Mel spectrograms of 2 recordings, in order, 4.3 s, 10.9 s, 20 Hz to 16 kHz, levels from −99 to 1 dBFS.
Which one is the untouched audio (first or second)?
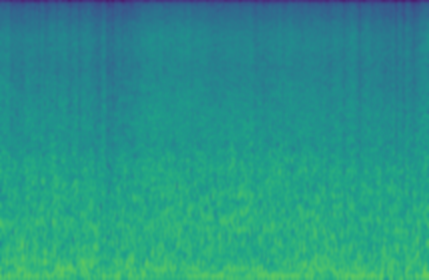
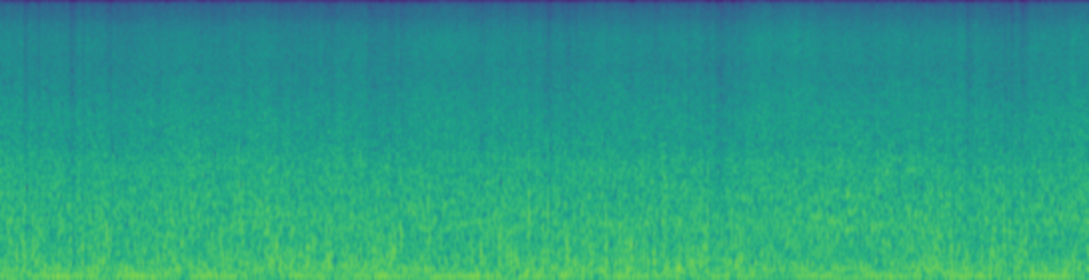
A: first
